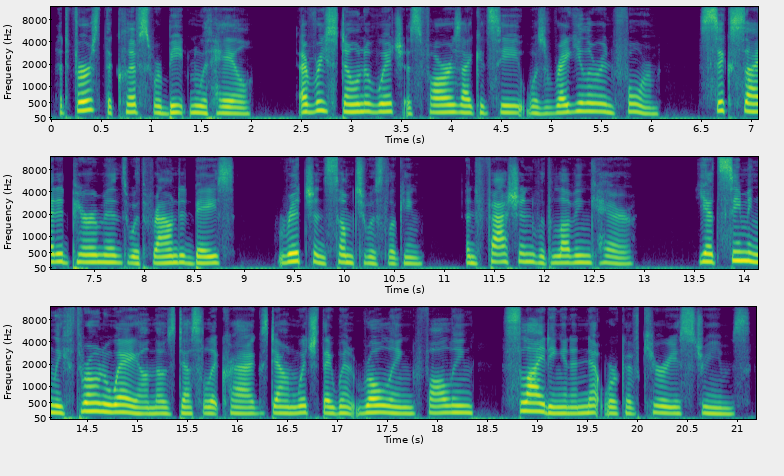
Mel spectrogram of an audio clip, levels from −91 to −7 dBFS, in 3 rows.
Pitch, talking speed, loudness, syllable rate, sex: 205 Hz, 165 wpm, -18 LUFS, 4.7 syllables/s, female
